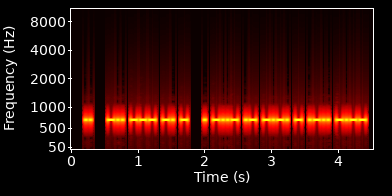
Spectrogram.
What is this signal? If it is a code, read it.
Morse code, heard as a keyed tone, about 36 wpm, 700 Hz. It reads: I DONT EXACTLY
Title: Sentences from Top 1000 Words - Review Part 6 - 35wpm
